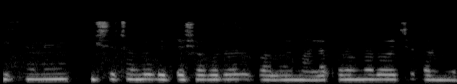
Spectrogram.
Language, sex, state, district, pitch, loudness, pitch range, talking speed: Bengali, female, West Bengal, Jalpaiguri, 225 Hz, -33 LUFS, 215-230 Hz, 120 wpm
